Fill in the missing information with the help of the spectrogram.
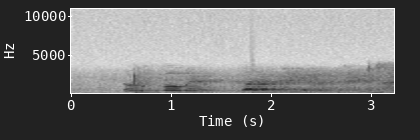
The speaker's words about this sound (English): I did not announcer's jinx it. I think it was because I knocked on the wood table here right after I said it.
